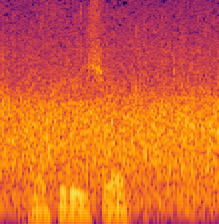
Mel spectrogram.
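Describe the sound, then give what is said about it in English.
Sustained applause fills the House chamber as nearly everyone rises during a presidential State of the Union address, honoring servicemen, servicewomen and diplomats. A steady wash of clapping continues throughout while a voice speaks over it. “It is deeply into it by now, and everyone in the House chamber, I think, has risen, just about everyone, applauding the President's remarks about American servicemen and women and American diplomats”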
